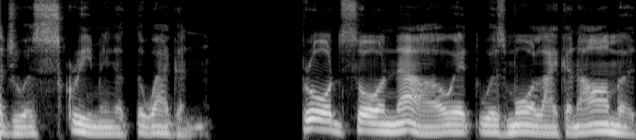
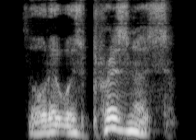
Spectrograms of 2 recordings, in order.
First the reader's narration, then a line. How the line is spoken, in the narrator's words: grunted Broad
